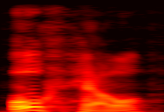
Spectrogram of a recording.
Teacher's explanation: notice the accent has to be on the O part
